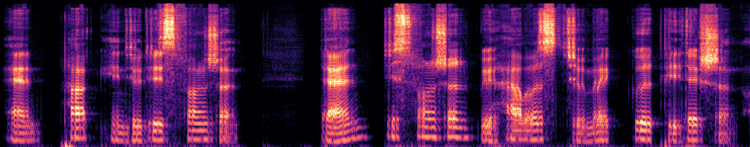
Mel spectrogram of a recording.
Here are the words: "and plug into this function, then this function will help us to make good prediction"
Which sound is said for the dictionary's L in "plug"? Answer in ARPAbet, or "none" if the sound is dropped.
none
